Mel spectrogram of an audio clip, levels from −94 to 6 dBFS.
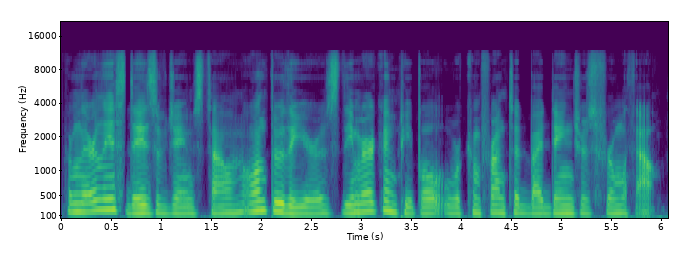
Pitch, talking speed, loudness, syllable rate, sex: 155 Hz, 190 wpm, -18 LUFS, 5.2 syllables/s, male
